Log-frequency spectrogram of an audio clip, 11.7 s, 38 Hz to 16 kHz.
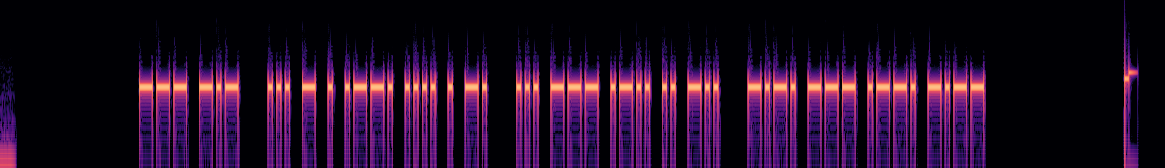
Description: Morse code, heard as a keyed tone, about 27 wpm, 700 Hz. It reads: OK STEPHEN SOLID COPY
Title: K1USN SST QSO Practice 28wpm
